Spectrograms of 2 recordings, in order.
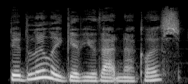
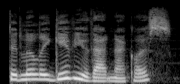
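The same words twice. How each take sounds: First: The word Lily carries the high pitch. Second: The word give carries the high pitch. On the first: The question is about who gave the necklace. "Because I gave the word Lily the high pitch in the question" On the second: The question is about whether it was a gift. "I'm going to stress the word give"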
